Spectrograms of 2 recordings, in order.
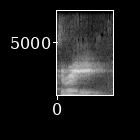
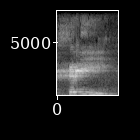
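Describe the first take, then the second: First: The R is an American retroflex R. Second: The R is tapped, Brazilian-style.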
